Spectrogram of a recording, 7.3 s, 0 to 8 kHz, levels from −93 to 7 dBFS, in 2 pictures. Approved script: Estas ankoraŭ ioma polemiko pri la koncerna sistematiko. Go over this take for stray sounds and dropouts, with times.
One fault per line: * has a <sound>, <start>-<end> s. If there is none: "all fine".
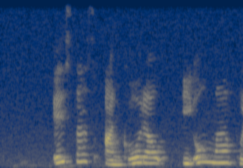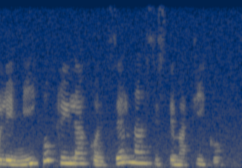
* has a dropout, 4.2-4.3 s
